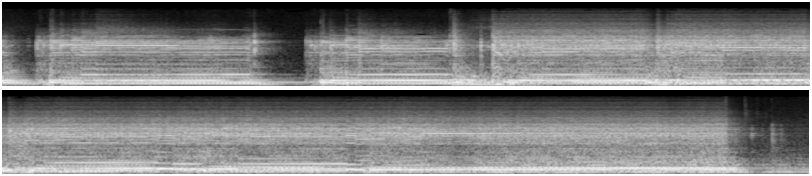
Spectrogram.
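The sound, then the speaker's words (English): Electric guitar played through a Sunset distortion pedal at a moderate, crunchy level-two distortion, strumming sustained chords that ring out, with two brief pauses early on before a longer held passage. Loud and without any talking. “That's obviously, if you know, for a level two distortion where you're not trying to blow people's faces off, but you're definitely trying to jump up and you're doing some more like articulate stuff, you gotta have that.”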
